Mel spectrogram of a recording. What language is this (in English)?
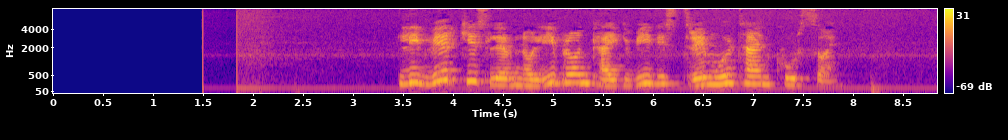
Esperanto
